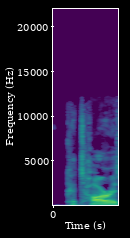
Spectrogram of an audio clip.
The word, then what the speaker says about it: Qatar: But officially, they want me to say it's sort of like guitar. We called the embassy. They said Qatar is fine.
